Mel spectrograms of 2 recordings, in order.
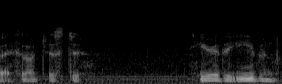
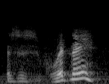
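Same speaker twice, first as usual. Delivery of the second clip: higher and louder, frantic questions; rising panic; 11 semitones higher, 8 dB louder than usual. Acted. Frightened son calling home for his mother, rising panic. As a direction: demand answers as fear takes over.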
